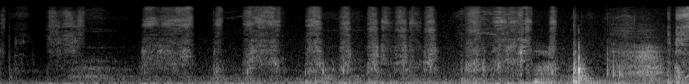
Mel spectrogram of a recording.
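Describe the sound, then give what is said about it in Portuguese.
A pen of a different colour scratches across paper in a series of short, uneven strokes, fairly quiet, with no one talking. “Quando você fecha esse buraco da arrogância e desenvolve a humildade estratégica, você entra no ciclo que nós chamamos, deixa eu pegar até uma caneta de outra cor aqui.”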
